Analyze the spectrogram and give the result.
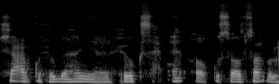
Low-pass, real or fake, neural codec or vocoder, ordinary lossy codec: none; fake; codec, 44.1 kHz, 7.8 kbps, Pupu-Codec; none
